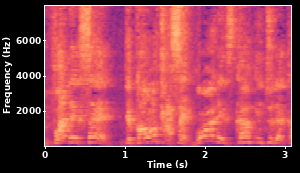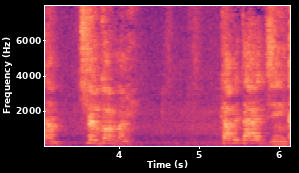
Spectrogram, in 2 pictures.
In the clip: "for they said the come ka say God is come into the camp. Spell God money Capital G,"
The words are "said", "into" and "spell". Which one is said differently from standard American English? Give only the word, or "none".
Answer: spell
